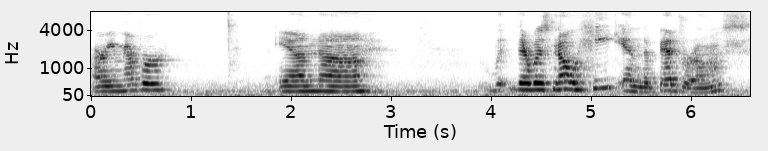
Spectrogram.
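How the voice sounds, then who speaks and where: A woman at medium pitch with lively intonation, a very slow pace, long, frequent pauses and audible room echo. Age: 80s+. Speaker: elderly mother telling life story. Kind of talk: oral history interview.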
